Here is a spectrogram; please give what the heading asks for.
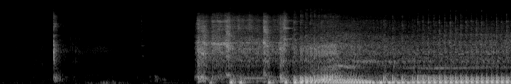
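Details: Peugeot Kisbee four-stroke scooter after fitting an aftermarket GY6-style performance exhaust: starter whirr, then an even, warmed-up idle with a crisp, slightly loud exhaust; sounds healthy.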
